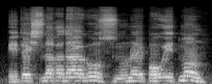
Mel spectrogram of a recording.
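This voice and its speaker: A man's voice: on the high side, steady tone, moderate pace, close to an everyday voice. A man acting as an evasive, freeloading older brother in an audio drama, talking casually in an Ilocano accent. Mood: casual demanding.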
